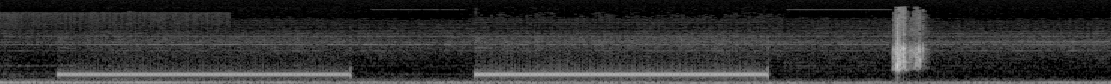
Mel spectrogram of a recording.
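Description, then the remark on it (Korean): A telephone ringback tone sounds twice in steady two-second bursts with a pause between, over a low background hum, as a call is placed to a landlord, followed by a short click as the call connects. No one speaks. “아내 역시도 집에 정을 붙이기 힘들어하는 것 같기에 집주인에게 전화를 했다.”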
